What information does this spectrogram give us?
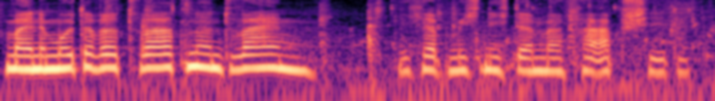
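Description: A woman's voice: mid-range voice, steady tone, brisk, lightly acted. A woman playing an anxious, trusting young pastor's daughter in a radio drama, speaking in a confiding, troubled way. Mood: anxious, rueful. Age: young adult. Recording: trickling water noise behind the voice. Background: trickling, dribbling water.

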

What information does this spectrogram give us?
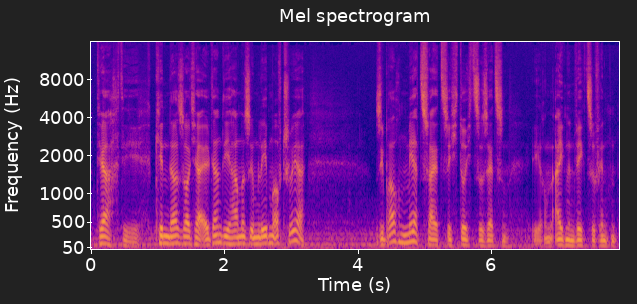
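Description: Very deep-voiced, earnest factory director played by a man. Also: animated, moderate pace, darkish tone, a little hiss or hum, natural voice. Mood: earnest, probing. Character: firm East German factory director, earnest, impatient husband. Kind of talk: German radio drama dialogue.

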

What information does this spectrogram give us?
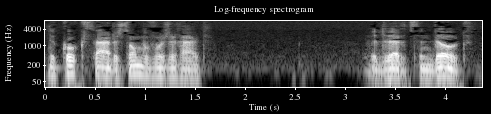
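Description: A man reading a crime novel as an expressive audiobook narrator. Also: extremely low pitch, slow, slightly rough.

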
